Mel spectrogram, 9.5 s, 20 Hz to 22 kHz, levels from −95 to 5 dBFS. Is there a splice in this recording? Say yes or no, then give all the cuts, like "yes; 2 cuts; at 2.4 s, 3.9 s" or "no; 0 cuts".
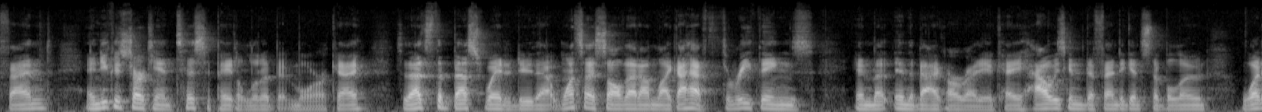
no; 0 cuts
